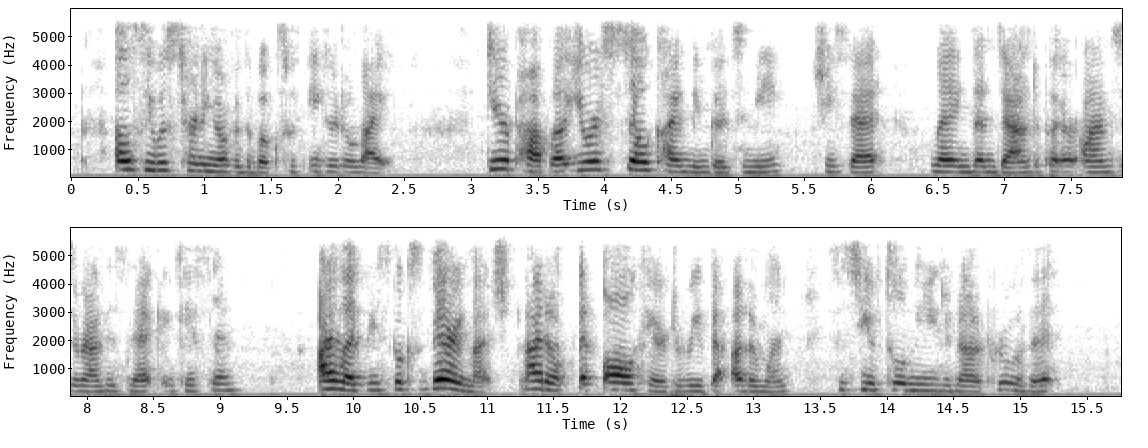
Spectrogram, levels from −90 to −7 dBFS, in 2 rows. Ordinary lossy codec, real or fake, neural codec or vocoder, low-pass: Opus, 64 kbps; fake; codec, 24 kHz, 6 kbps, HILCodec; 5.4 kHz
